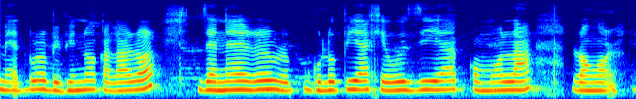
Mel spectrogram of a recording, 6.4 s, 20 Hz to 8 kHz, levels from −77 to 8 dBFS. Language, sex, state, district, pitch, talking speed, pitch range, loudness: Assamese, female, Assam, Sonitpur, 215 Hz, 115 wpm, 205-225 Hz, -14 LUFS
